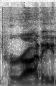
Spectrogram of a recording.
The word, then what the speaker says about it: Perrotte: Perrotte like karate.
